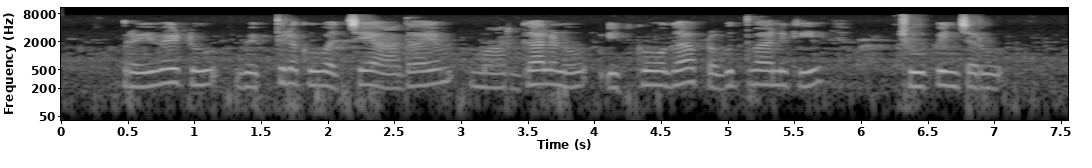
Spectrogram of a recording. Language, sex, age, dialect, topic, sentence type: Telugu, female, 18-24, Utterandhra, banking, statement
